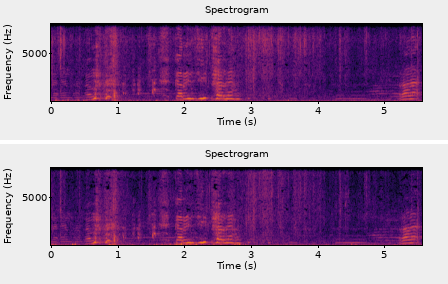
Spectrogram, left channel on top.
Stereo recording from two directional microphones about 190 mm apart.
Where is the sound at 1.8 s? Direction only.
10° left (ahead or behind).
